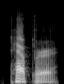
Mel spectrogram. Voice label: "pepper", American

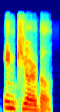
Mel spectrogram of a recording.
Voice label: "incurable", Indian

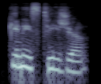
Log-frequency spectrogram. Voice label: "kinaesthesia", Indian

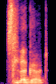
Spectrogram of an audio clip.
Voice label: "sluggard", Indian

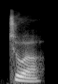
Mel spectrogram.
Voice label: "tour", Indian

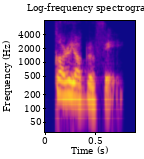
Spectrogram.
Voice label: "choreography", Indian

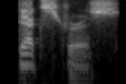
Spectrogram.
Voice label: "dextrous", American

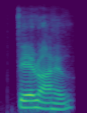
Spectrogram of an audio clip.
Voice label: "Fair Isle", Indian

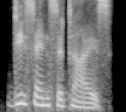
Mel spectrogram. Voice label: "desensitize", Indian

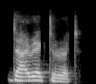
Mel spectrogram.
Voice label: "directorate", Indian

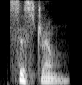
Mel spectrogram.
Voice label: "sistrum", Indian

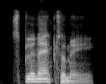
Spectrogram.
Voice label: "splenectomy", British

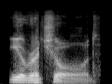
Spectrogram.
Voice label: urochord, British

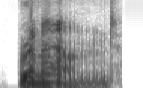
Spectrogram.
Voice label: "renowned", British

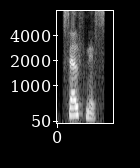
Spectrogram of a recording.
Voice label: "selfness", Indian

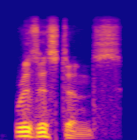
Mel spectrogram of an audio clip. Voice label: "resistance", British

